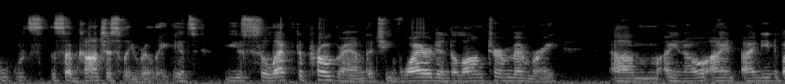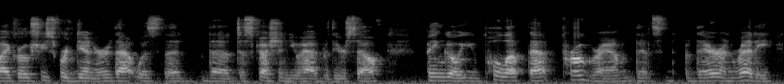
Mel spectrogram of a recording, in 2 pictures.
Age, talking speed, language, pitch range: 60-79, 165 wpm, English, 140-160 Hz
